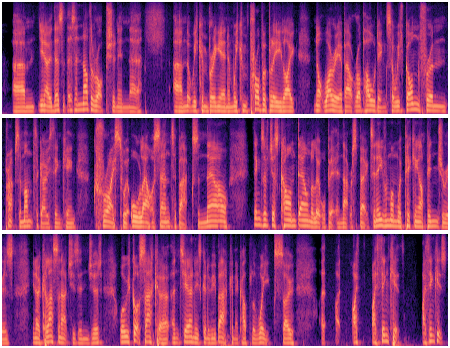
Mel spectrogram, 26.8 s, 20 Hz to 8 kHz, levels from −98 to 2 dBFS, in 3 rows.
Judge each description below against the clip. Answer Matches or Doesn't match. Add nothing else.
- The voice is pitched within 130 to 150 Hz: Doesn't match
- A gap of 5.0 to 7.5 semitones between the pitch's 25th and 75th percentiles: Doesn't match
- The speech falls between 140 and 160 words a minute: Doesn't match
